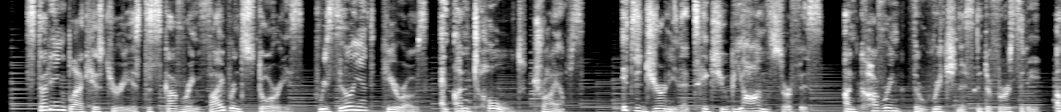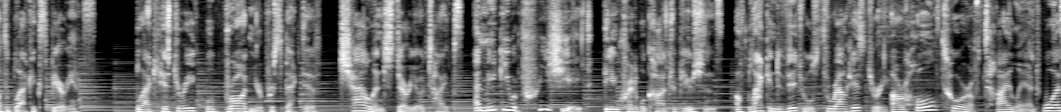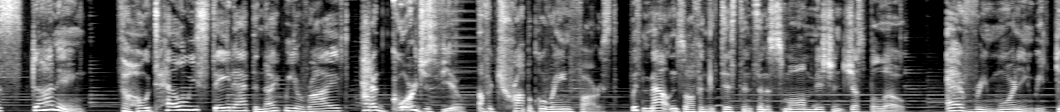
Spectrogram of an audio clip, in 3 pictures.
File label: Narrative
